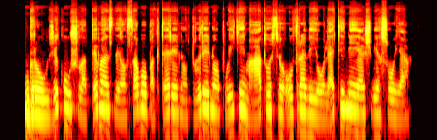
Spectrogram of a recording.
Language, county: Lithuanian, Kaunas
